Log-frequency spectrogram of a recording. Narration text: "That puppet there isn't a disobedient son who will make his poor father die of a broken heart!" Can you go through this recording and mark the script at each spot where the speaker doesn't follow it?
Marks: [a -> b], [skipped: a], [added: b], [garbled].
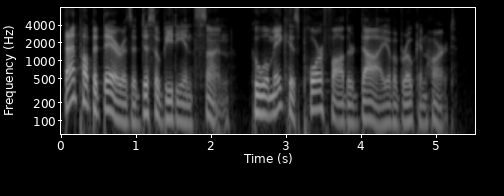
"That puppet there [isn't -> is] a disobedient son who will make his poor father die of a broken heart!"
